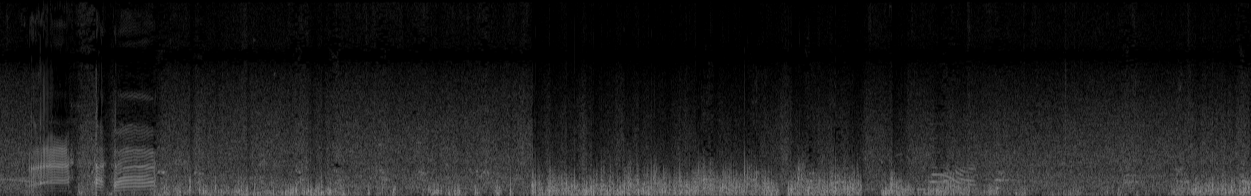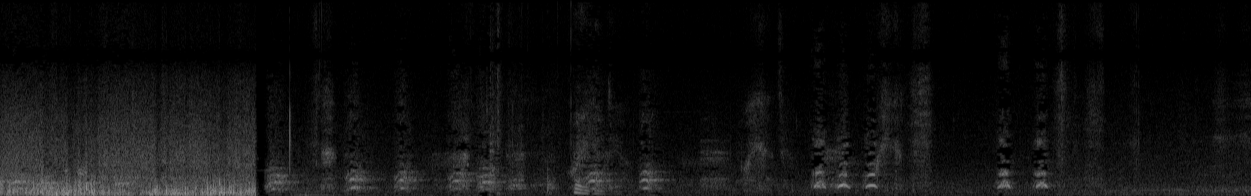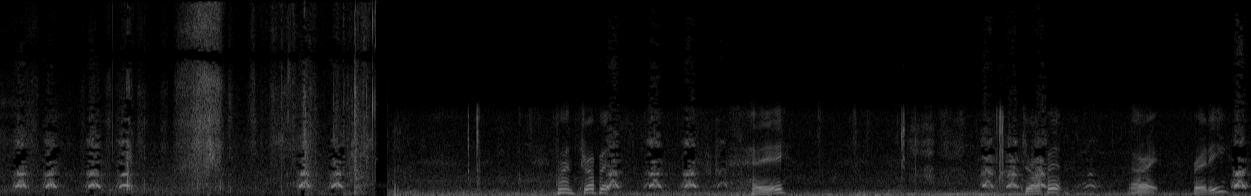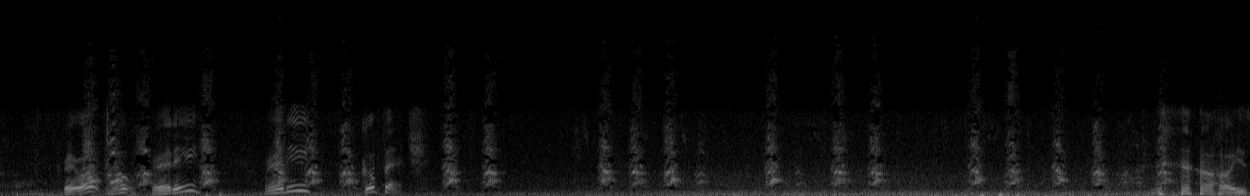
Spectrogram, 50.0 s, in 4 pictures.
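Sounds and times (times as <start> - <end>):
dog barking: 2.9 - 5.0, 7.5 - 8.6, 9.4 - 10.2, 11.2 - 13.9, 15.2 - 19.3, 20.6 - 21.4, 22.4 - 23.2, 25.2 - 26.4, 28.0 - 28.6, 31.1 - 32.4, 34.8 - 36.1, 37.3 - 41.2, 41.9 - 42.6, 43.5 - 46.5, 47.2 - 49.4
brief hissing: 21.5 - 21.9, 26.7 - 27.4.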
